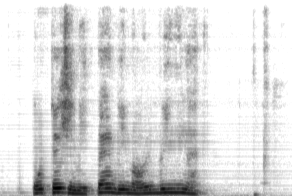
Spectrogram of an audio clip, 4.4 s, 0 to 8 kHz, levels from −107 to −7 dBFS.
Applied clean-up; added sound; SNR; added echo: neural mask model DeepFilterNet 3.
